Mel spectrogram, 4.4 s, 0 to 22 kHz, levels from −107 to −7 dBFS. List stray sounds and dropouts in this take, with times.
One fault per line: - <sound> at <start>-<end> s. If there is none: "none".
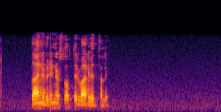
none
